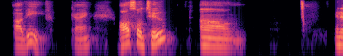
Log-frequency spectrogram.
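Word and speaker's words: אביב: is in hebrew yes in vib but it's pronounced aviv okay and it means the um first uh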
